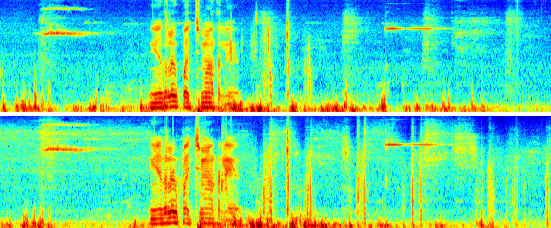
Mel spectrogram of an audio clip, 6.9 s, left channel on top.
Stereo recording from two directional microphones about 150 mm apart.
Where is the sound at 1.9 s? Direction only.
10° left (ahead or behind).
